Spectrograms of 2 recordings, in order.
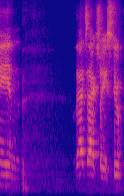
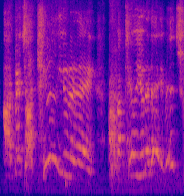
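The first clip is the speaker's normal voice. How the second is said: much higher mocking voice of an enraged worker. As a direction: ham up the furious threat. Friend replays worker's outburst.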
